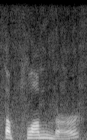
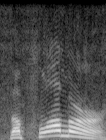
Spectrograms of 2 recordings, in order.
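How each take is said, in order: First: The B sound is pronounced. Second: The B sound is silent. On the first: The speaker calls it wrong. "not the plumber" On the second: The speaker calls it right.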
